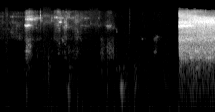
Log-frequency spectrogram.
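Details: Young Burrowing Owl in its nest burrow in prairie Canada giving the juvenile alarm call, a harsh, steady, rattlesnake-like hissing buzz meant to warn intruders away, preceded by a few faint, scratchy high notes.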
